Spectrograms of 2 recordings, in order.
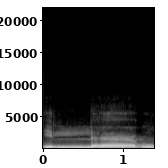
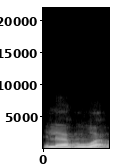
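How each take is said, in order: First: The last word ends without a vowel. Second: The last word ends with a short vowel.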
